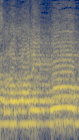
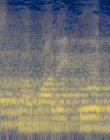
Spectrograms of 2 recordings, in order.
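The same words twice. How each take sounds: First: The greeting is said loudly, with lots of energy. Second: The greeting is said weakly, with little energy. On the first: The husband has lots of money. "kalau salamnya semangat" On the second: The husband has no money. "Kalau salamnya lemes"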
